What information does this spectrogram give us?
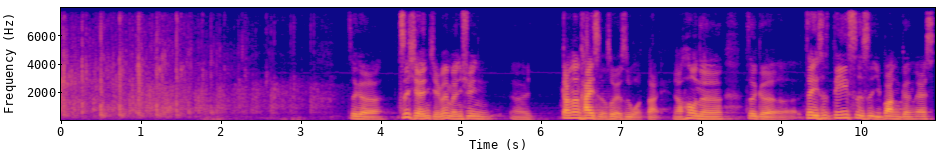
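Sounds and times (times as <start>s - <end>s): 
audience applause: 0.0s - 3.4s
speech: 3.7s - 10.9s.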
